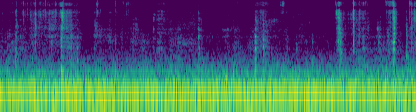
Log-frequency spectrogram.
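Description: Chewing and biting into a slice of deep-dish pizza, with scattered short mouth clicks over a steady low hum.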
